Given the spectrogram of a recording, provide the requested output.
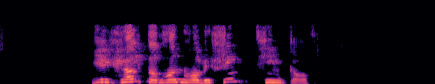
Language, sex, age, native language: Icelandic, male, 12, Icelandic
